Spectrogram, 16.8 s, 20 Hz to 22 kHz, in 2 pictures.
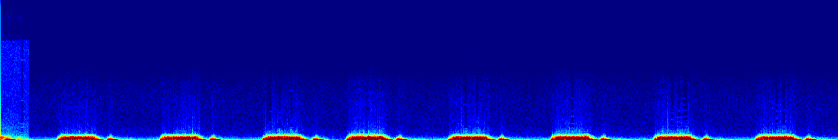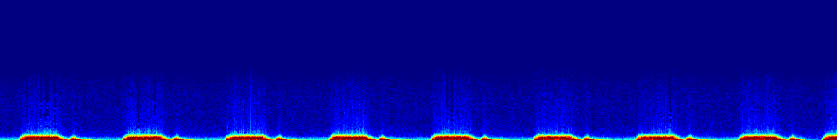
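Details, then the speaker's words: Mitral regurgitation: regular heartbeat near 58 a minute with long even blowing holosystolic bar-shaped murmur at mitral focus radiating to axilla, diminished S1, S3 common. "Y va a haber un soplo pan sistólico lo sistólico en forma de barra en el foco mitral que clásicamente se propaga hacia axila."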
